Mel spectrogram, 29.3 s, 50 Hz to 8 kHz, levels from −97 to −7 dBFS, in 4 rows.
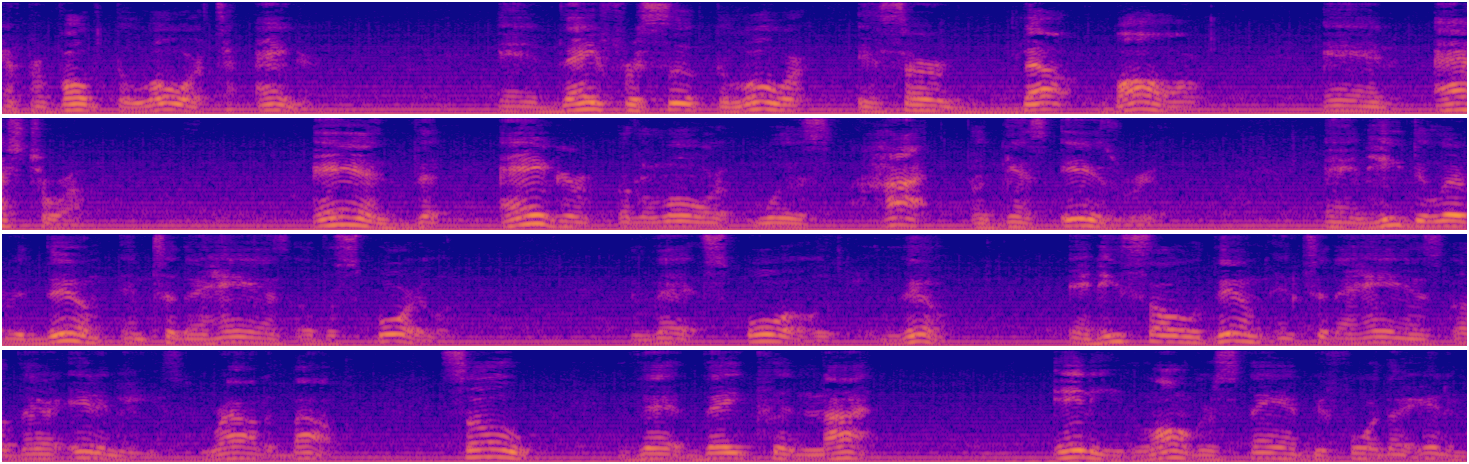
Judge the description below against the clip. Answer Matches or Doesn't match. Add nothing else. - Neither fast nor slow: Doesn't match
